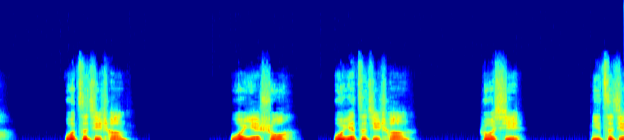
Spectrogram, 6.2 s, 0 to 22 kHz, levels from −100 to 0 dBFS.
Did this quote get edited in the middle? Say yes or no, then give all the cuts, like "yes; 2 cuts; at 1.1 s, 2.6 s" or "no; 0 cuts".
yes; 1 cut; at 3.0 s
